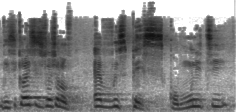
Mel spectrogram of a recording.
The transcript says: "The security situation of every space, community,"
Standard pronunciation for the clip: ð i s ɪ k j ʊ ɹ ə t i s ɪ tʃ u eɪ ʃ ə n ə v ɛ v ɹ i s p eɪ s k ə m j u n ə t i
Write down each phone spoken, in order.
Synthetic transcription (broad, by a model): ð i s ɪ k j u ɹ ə s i s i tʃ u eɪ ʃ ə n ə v ɛ v ɹ i s p eɪ s k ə m j u n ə t i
